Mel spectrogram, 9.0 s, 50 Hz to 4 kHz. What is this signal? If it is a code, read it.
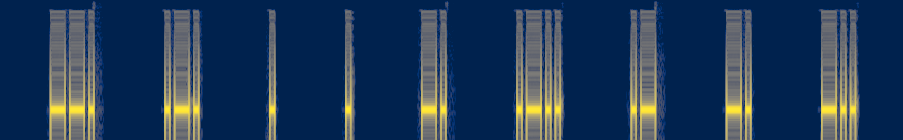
Morse code, heard as a keyed tone, about 25 wpm, spaced as for 10 wpm, 550 Hz. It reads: GREENLAND
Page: news-headlines-in-morse-code-at-10-wpm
